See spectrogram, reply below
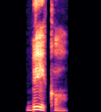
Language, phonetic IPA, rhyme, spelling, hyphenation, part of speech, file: Hungarian, [ˈbeːkɒ], -kɒ, béka, bé‧ka, noun, Hu-béka.ogg
- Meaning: 1. frog 2. pallet jack, pallet truck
